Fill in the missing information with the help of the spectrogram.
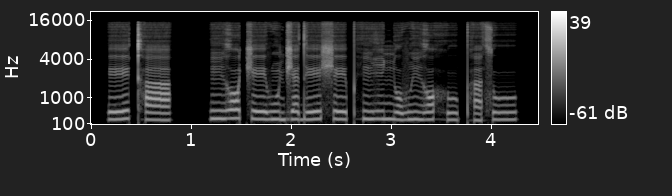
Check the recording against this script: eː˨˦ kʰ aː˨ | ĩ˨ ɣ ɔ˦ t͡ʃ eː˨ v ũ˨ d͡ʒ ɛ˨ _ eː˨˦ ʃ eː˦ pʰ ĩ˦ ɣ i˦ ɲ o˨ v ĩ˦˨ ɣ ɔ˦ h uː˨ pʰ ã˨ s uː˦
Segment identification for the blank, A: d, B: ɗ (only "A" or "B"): A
